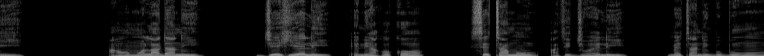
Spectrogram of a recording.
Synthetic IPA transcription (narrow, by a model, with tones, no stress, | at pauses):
i˦˨ | a̰˨w̃ɔ̃˧mɔ̃˧la˦da˦nĩ˧˨ | d͡ʒe˦hi˦ɛ˧li˧˨ | ɛ̰˧nĩ˧a˨kɔ˨˧˦kɔ˦ | se˦ta˦mũ˦˨a̰˨ti˧d͡ʒo˨ɛ˨˧˦li˦˨ | mɛ˦ta˨nĩ˧ɡ͡bo˧ɡ͡bo˧w̃ɔ̃˧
